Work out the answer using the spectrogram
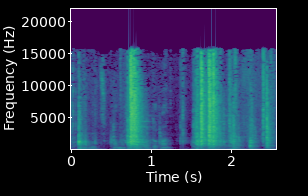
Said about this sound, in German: Nur hinter der letzten Tür der Schrankwand, da ist dieser braune Lederkoffer. Die Nachlasspflegerin nimmt eine Leiter und will den Koffer aus dem Schrank ziehen.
